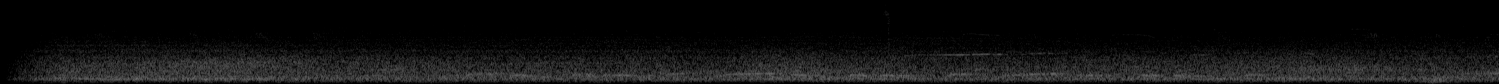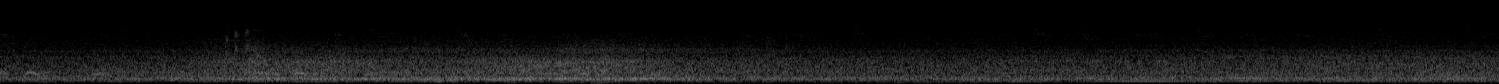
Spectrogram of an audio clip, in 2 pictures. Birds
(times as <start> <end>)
7.3 20.3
